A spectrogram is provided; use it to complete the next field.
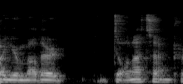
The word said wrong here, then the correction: Donita: I'm pronouncing her name correctly. – Donita, pardon me.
